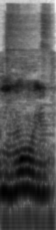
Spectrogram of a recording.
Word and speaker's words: MÜN: So I took the moon from there and stylized it as MUN with the double dots on the U. Right. So yeah, it's my name is spelled MUN, but it's pronounced MOON basically.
